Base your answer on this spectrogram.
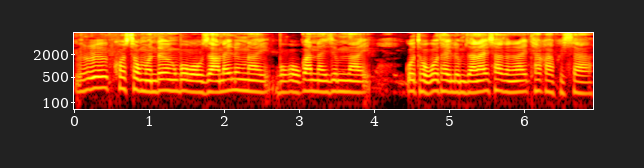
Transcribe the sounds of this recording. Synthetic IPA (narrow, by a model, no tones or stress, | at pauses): ɾɯkʰɔstʰawmɯndɯŋbɔbawzanajlɯŋnajbɔbawɡanːajzɯmnaj | ɡɔtʰɔɡɔtʰajlɯmzanajsazanaajtʰakʰapʰɯjsa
